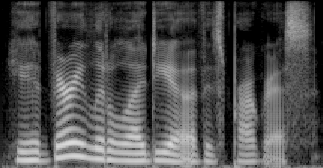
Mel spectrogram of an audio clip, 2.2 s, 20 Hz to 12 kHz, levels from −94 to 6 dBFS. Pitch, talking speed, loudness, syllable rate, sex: 180 Hz, 225 wpm, -16 LUFS, 5.9 syllables/s, female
